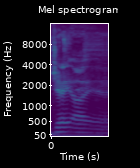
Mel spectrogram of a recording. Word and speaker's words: Jin: It's Jin, yeah. But it is It's pronounced like Gene, yes.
